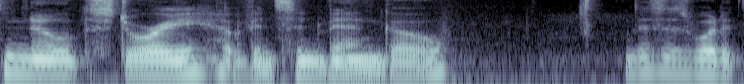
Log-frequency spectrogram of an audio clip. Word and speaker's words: van Gogh: Okay, Vincent van Gogh, or Van Gogh as it's pronounced in Dutch.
